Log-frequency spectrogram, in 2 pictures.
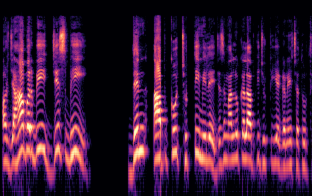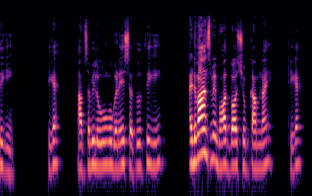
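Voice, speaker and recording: A man with a high, hoarse, strained voice speaks as a coaching teacher to his students. He mixes phrases his talk. He coaxes them along, often says please and keeps checking that they follow. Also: moderate pace, a bit bright. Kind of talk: motivational advice to students in an online class.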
